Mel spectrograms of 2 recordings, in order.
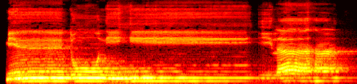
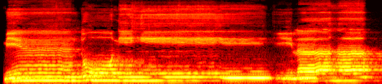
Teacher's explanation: huruf ha dibaca empat ikhwah karena bertemu dengan hamzah. Ya, di situ ada huruf hamzah. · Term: Mad jaiz munfasil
